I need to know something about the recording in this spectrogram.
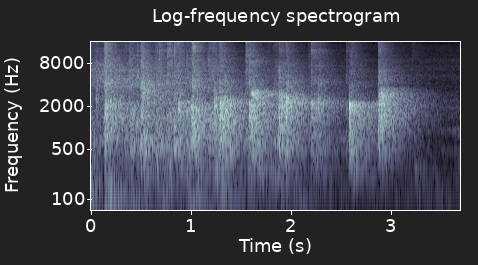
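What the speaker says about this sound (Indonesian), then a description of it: "Tepuk tangan buat noodles" A classroom of students claps for a group about to present, a scattered burst of hand claps with several louder individual claps standing out, fading toward the end.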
